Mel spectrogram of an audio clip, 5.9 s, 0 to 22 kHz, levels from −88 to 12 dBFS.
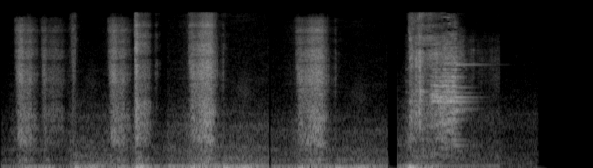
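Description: A skip ahead occurs at about 0.73 to 0.84 s: roughly 0.4 s of audio is missing, and the two sides of the jump are spliced directly with no gap or fill. The discarded stretch was lost in transit or dropped by an overflowing jitter buffer while later audio was already queued, so playback jumps forward and its delay falls by about the same amount.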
